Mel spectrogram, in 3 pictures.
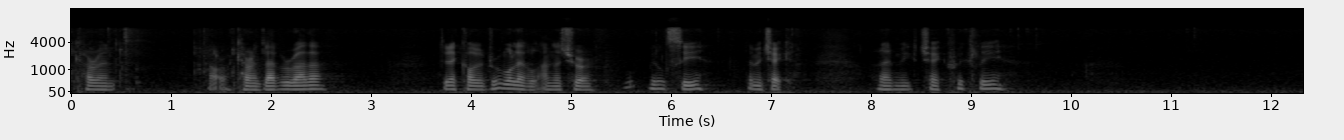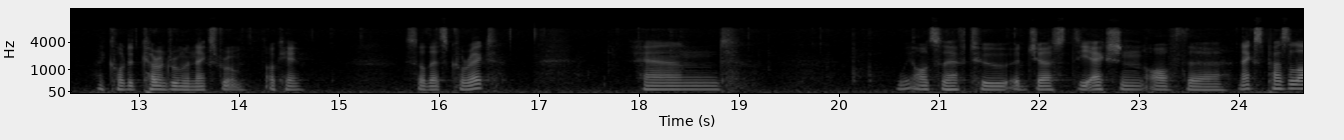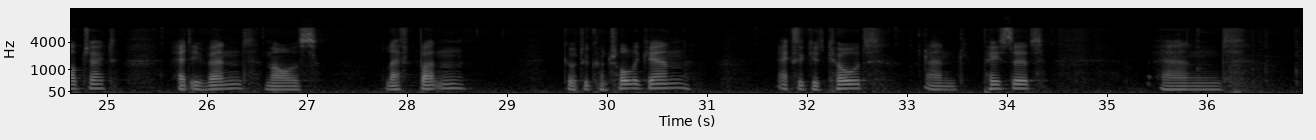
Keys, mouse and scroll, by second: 0.0-0.4 typing, 6.5-12.3 drag, 19.1 click, 34.5 click, 35.9 ctrl+Left.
